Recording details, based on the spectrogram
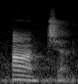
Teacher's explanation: आंचल में हमारे नाक से भी हवा निकली और हमारे मुंह से भी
